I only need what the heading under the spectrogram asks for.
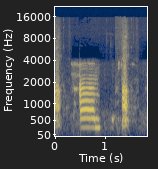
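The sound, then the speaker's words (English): A dog barks a few times: a short sharp bark, then a drawn-out, tonal bark like a howl, and another quick bark after a brief pause. “what dog do you reckon?”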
